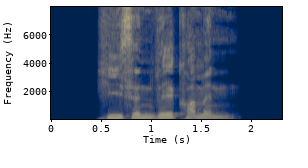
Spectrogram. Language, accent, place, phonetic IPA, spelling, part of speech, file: German, Germany, Berlin, [ˌhiːsn̩ vɪlˈkɔmən], hießen willkommen, verb, De-hießen willkommen.ogg
- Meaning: inflection of willkommen heißen: 1. first/third-person plural preterite 2. first/third-person plural subjunctive II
